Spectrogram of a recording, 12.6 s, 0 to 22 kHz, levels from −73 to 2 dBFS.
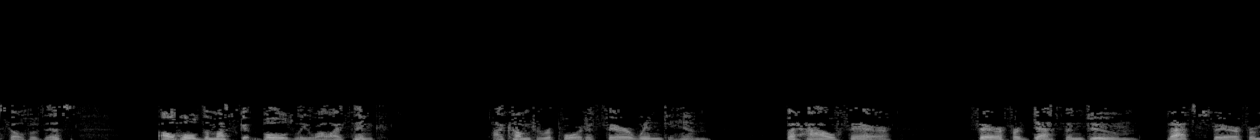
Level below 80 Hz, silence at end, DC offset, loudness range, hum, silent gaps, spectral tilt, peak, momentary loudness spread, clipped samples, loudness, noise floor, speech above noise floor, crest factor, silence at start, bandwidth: -62 dBFS; 0 s; under 0.1%; 4 LU; none; none; -4 dB/octave; -8 dBFS; 12 LU; under 0.1%; -31 LUFS; -86 dBFS; 56 dB; 24 dB; 0.05 s; 5.8 kHz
